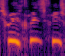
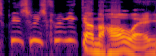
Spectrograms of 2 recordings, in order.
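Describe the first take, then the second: First: High, soft squeak imitation; squeaky wheel noise. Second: Said in the usual way. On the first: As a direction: mimic a cartoon cart wheel squeaking. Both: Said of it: "So it was like, squeak".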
